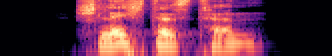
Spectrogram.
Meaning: 1. superlative degree of schlecht 2. inflection of schlecht: strong genitive masculine/neuter singular superlative degree
- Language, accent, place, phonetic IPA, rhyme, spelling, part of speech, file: German, Germany, Berlin, [ˈʃlɛçtəstn̩], -ɛçtəstn̩, schlechtesten, adjective, De-schlechtesten.ogg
